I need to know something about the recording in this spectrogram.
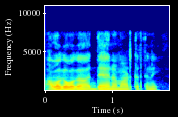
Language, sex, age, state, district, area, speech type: Kannada, male, 18-30, Karnataka, Bellary, rural, spontaneous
